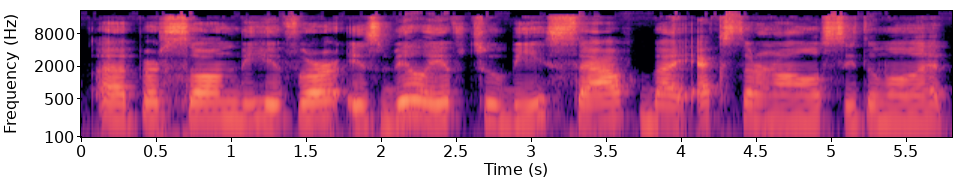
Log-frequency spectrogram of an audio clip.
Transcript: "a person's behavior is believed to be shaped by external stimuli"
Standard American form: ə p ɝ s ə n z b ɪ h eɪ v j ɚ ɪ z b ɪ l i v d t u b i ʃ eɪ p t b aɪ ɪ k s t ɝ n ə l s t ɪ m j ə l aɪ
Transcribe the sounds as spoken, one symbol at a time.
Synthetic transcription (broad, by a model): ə p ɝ s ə n b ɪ h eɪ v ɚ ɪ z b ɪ l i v t u b i s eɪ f b aɪ ɪ k s t ɝ n ə l s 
